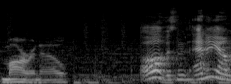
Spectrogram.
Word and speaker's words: Marino: Apparently your name's pronounced Marino.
